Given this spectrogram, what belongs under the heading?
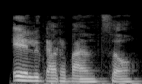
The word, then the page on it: el garbanzo: espanhol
